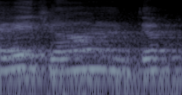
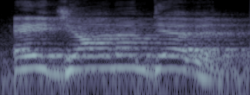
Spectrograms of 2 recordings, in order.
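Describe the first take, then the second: First: The greeting is said quietly and timidly. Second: The greeting is said loudly and confidently. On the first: The listener can barely hear who is there. The speaker calls it wrong. "Don't say" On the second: The speaker is confident in their position. The speaker calls it right. "Speak a little bit louder than you normally do"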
